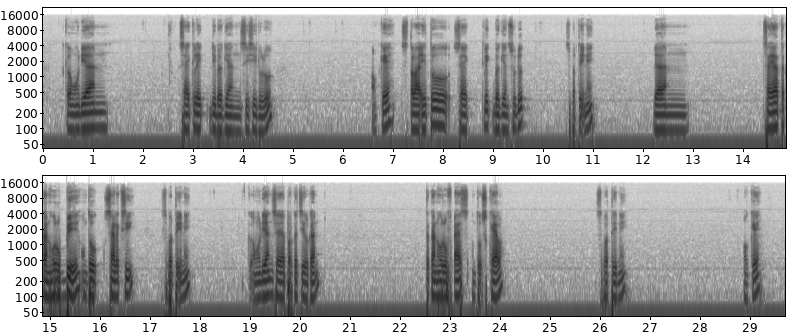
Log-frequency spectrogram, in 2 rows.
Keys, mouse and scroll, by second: 0.8-2.8 middle drag, 4.1-7.6 drag, 6.6-9.2 middle drag, 9.2 click, 10.8-15.3 middle drag, 12.6-13.4 scroll down 1, 13.4-14.1 scroll up 1, 15.8 b, 19.0-20.9 middle drag, 23.2 s, 29.5-29.7 middle drag.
